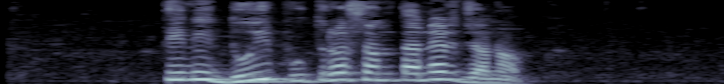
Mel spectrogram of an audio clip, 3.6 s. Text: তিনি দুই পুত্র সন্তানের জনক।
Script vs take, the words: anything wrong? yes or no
no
